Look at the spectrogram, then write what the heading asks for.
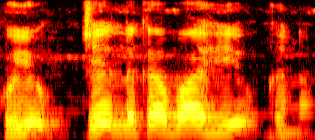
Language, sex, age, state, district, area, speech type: Santali, male, 60+, Odisha, Mayurbhanj, rural, spontaneous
